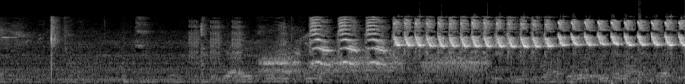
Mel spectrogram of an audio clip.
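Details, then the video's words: Nias hill myna in a varied song with lovebird and canary mimicry: faint clicks and soft warbles, a cluster of loud sweeping whistles, then a long, fast, buzzy chirping trill. "Kicau Jalak Nias Gacor Istimewa Variasi lovebird & Kenari AF NGEKEK"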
